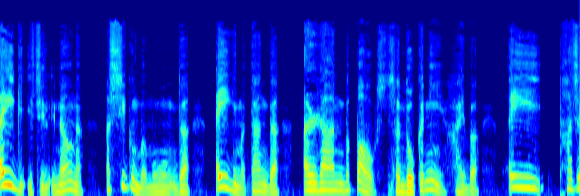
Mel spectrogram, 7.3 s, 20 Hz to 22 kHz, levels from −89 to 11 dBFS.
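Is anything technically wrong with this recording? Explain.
Yes. Generation loss affects the whole clip. The speech sounds swirly, smeared and hollow. Attacks are blurred. The likely cause is about seven lossy passes, fitting a 64 kbit/s AAC-LC encode. Each pass requantised on a shifted frame grid, stacking up noise and spectral holes.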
